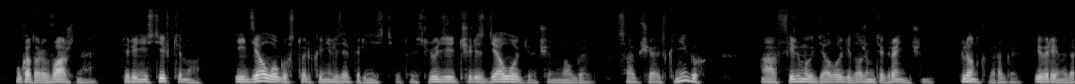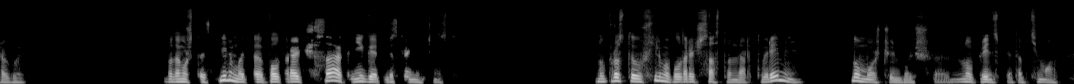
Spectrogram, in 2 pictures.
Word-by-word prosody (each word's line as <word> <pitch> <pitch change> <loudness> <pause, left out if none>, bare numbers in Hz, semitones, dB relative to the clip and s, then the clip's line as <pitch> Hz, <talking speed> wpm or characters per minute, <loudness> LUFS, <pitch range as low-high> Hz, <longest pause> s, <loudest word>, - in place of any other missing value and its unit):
ну, - - -1
которое 105 -3 +3
важное, 100 -3 +2 0.2
перенести 110 +4 +2
в 140 - -9
кино, 110 -8 -6 0.3
и 115 -2 +3
диалогов 120 -3 +6
столько 105 -1 -5
нельзя 105 0 -2
перенести, 100 +2 -10
то 100 - -18
есть 95 +3 -14
люди 115 -1 +2
через 110 +1 -3
диалоги 120 -2 +3
очень 100 +2 -12
много 100 -2 -8 0.2
сообщают 100 -1 -7
в - - -23
книгах, 165 +8 -2 0.5
а 105 -1 -1
в - - -16
фильмах 125 0 +1
диалоги 110 +1 -1
должны 110 0 -2
быть 105 - -8
ограничены. 105 -2 -4 0.2
Плёнка 135 -7 +2
дорогая 100 -1 -10
и 120 - +3
время 110 -3 +1
дорогое. 100 -2 -6 1.4
Потому 125 +1 +2
что 115 - -2
фильм- 185 -8 +4
это 120 0 +1
1,5 125 +3 +4
часа, 175 +7 +4
а - - +2
книга- 125 -1 +2
это 110 - -4
бесконечность. 110 -3 -6 1.4
Ну, 130 - -1
просто 150 -1 +4
у 135 - +4
фильма 165 -3 0
1,5 120 +1 +2
часа- 110 +1 -2
стандарт 105 +1 -7
времени, 120 - +1 0.5
ну, 165 -2 +4
может, 110 -7 -2
чуть 105 - -5
больше, 100 0 -9 0.2
ну, 120 +3 -3
в - - -22
принципе, 110 -2 -2
это 100 - -9
оптимал, 100 -1 -9
110 Hz, 170 wpm, -24 LUFS, 100-120 Hz, 1.4 s, диалогов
